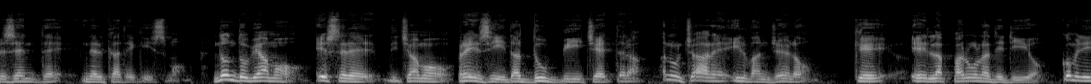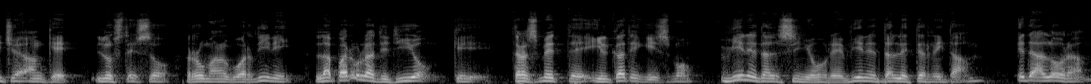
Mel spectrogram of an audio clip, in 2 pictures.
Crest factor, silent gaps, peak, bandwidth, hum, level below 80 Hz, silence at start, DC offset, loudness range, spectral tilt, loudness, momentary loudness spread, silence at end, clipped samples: 18 dB; none; -8 dBFS; 13 kHz; none; -60 dBFS; 0 s; under 0.1%; 3 LU; -5.5 dB/octave; -26 LUFS; 11 LU; 0 s; under 0.1%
